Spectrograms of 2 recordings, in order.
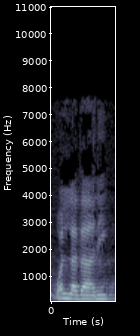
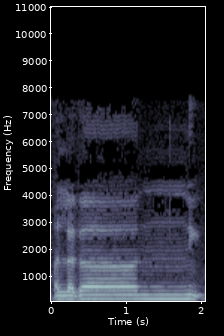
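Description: First: واللذان with a short, single light n; واللذان unstretched, ending in a simple ni; light single nun. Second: اللذان with a long-held aa and heavy doubled n; doubled nun. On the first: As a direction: say واللذان without doubling or holding the n. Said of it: "ولك أن تحذف النون". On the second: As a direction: stretch اللذان slowly into a geminated nun. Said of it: "لك تشديد النون". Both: Shown as a demonstration.

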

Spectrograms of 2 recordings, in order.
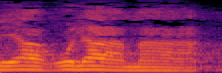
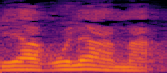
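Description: First: "غلام" ending in long aa; alif ending. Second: "غلام" ending in short a; fatha ending. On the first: Teacher turning fatha into alif, "غلام" said ghulamaa. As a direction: say "غلام" as ghulamaa, holding the last vowel. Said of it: "ألف، تقول". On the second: Teacher replacing ya with fatha, "غلام" said ghulama. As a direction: say "غلام" as ghulama, last vowel brief. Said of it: "فتحة، تقول". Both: Shown as a demonstration.

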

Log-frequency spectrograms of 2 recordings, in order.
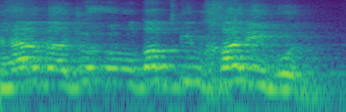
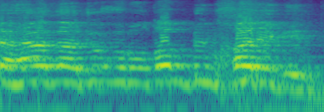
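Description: First: خرب ending in damma, said kharibun; full case ending u on خرب; nominative reading. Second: Final word خرب ending in kasra, said kharibin; خرب with the i ending of the neighbouring ضب; genitive by proximity. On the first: Teacher contrasting the proper nominative reading, خرب with damma. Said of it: "أسهل من". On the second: Teacher showing students the easy reading, خرب with kasra. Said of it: "فمن باب السهولة أن أقول". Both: Shown as a demonstration.

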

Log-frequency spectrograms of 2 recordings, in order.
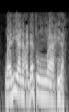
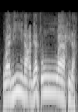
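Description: First: Said in the usual way. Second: "ولي" as wa lii, running on into "نعجة"; silent-vowel ya. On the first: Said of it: "قرأ قالون". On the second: Shown as a demonstration. Teacher showing Qalun, slower, "ولي" read wa lii. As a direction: hold "ولي" on a long ii, no a after it. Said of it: "قرأ قالون بإسكان الياء".

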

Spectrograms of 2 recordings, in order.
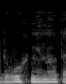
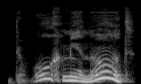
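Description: First: Said in the usual way. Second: Slow, incredulous echo, pitched up; exclaimed. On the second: A narrator's reading. Law student echoes his friend's insult, exclaiming in surprise. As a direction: exclaim it as a drawn-out, higher question. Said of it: "воскликнул будущий юрист".

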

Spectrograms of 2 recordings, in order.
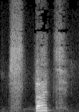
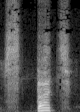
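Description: First: Very high, loud order; authoritative command. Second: Authoritative command. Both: A narrator's reading. Bespectacled man ordering Urka up, commanding. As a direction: command him to his feet. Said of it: "скомандовал очкарик довольно властно".

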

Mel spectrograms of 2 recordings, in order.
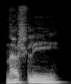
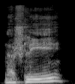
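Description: First: Short, firm answer; curt confirmation. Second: Caustic question with a rising end; sarcastic. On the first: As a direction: confirm it in one brief, firm word. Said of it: "коротко кивнул грубый Диан". (короткий твёрдый ответ) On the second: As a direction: toss it out as a sneering question, pitched up. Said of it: "язвительно бросил Остах". (язвительный вопрос с подъёмом тона) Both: A narrator's reading.

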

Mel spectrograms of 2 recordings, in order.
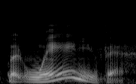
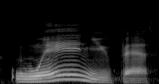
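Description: First: "when" leaned on, slowed; stress on when. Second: Slow, WHEN leaned on hard; "When" drawn out and pressed, not "if"; stress on when. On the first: Preacher to congregation, slow stressed when. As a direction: press "when" firmly, not "if". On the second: Preacher correcting the congregation, stressing when. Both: Shown as a demonstration. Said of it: "not if you fast".

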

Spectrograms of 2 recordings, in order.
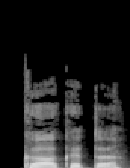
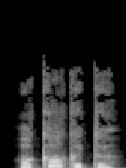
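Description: First: Slightly lowered, boomy question; bass voice. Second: Slightly higher, silly puzzlement; mildly dumbfounded. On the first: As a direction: ask it in a mild bass. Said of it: "пробасил Карл". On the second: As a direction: ask it in mild, foolish surprise. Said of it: "глупо удивилась я". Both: A narrator's reading.

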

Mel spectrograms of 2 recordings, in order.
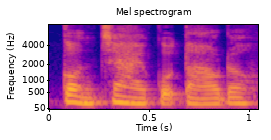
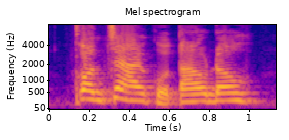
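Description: First: Said in the usual way. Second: Higher, louder insistent asking; confused mother crying out for her son, loud and high; demanding cry. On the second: A narrator's reading. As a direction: demand it urgently. Old woman repeats question louder.

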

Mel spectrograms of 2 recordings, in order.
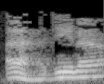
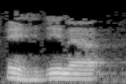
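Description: First: "أهدنا" starting with a, ahdinaa; opened hamza. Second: Said in the usual way. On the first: Shown as a demonstration. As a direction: say "أهدنا" with a fatha on the first hamza. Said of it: "لو فتح الهمزة". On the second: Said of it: "أي دلنا".

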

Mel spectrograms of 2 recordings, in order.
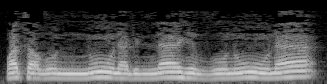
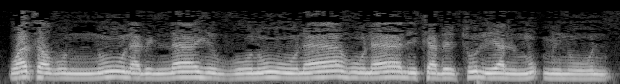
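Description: First: الظنونا ending in a long aa at the pause; alif kept when stopping. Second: الظنونا with long aa run straight into هنالك; alif kept when joining. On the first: Teacher shows Qalun keeping the alif of الظنونا at a stop. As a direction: stop on الظنونا with its final aa sounded fully. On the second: Teacher shows Qalun keeping the alif of الظنونا in continuous reading. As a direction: keep the final aa of الظنونا while carrying on without a pause. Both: Shown as a demonstration. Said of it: "بإثبات الألف وصلا ووقفا".

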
